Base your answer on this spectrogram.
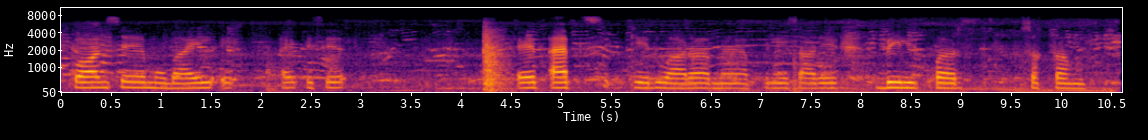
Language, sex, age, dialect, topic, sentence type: Hindi, female, 25-30, Marwari Dhudhari, banking, question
